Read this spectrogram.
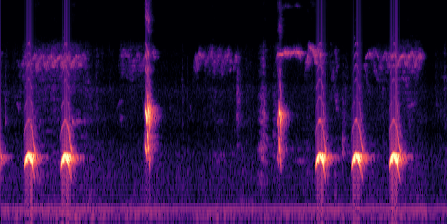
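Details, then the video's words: Chestnut-rumped babbler singing actively in front of a phone: low, hollow hooting notes given singly and in pairs, mixed with a few sharper higher squeaky calls, in an otherwise quiet setting. "Burung Tepus Tunggir merah Gacor"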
